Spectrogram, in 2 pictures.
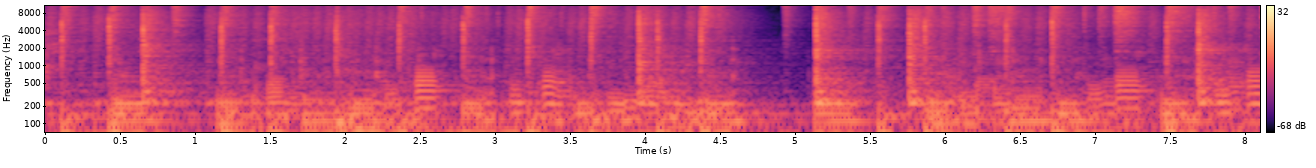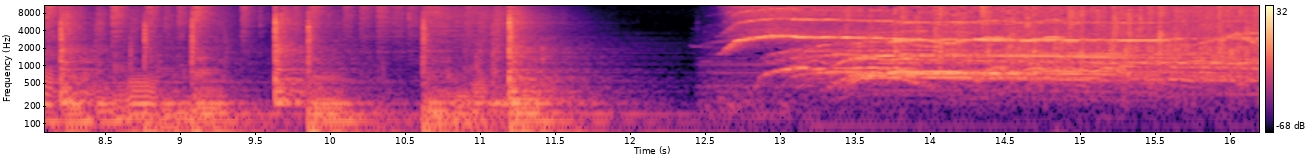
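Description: Live drum kit played fast and dense, snare, kick and cymbal hits over a bass guitar line, dying away about eleven seconds in. Then an audience cheers and whistles.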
